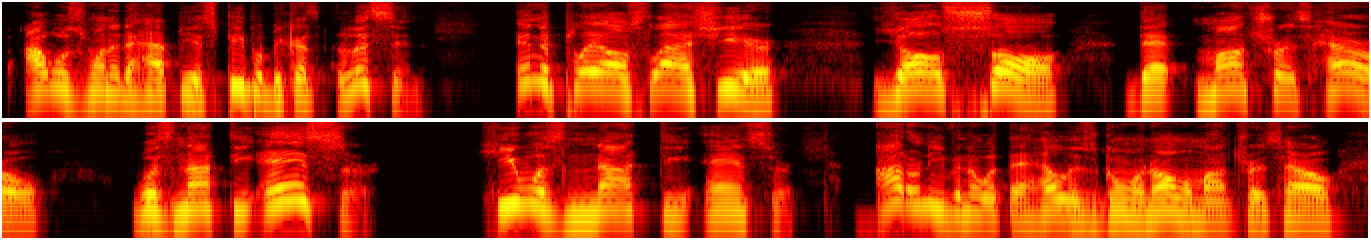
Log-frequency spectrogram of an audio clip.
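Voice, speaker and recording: A man's voice: high-pitched, dry recording, clean studio sound. A man from the United States hosting a casual sports talk stream, reading viewer comments and giving emphatic opinions, often repeating phrases. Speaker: sports show host.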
